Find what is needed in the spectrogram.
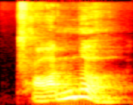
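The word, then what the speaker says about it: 禪那: 근데 그게 더 발음상으로는 타당할 수 있는 게 우리가 선나라고 부르는 그 단어를 중국인들은 촤너 이렇게 발음을 하거든요.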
